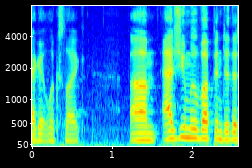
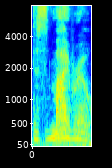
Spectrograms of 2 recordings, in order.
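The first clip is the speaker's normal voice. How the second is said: disembodied inner voice from nowhere; 2 semitones higher, 5 dB quieter than usual. Voicing a voice the players hear in their heads: voice heard in your head. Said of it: "these must be the voices".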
